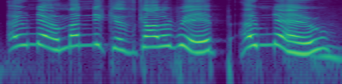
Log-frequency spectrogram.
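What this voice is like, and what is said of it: Bad put-on British accent. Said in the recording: “Your accent is awful. ... I have the best British accent.”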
